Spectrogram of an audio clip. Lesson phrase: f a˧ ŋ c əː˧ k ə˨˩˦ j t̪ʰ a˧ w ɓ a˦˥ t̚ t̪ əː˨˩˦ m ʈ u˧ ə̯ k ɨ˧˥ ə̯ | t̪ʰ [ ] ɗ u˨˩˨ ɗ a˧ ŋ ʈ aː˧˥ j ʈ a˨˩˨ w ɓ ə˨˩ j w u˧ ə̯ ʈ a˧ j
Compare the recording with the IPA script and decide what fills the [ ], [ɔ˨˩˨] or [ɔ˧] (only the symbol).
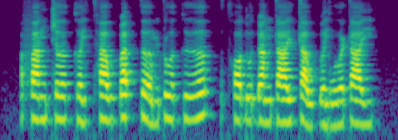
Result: ɔ˧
